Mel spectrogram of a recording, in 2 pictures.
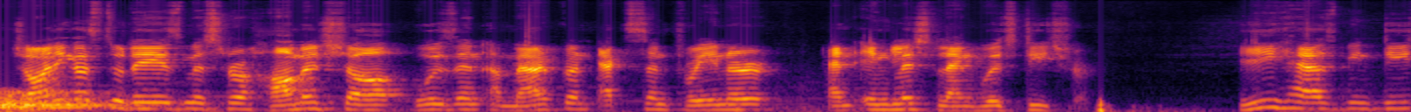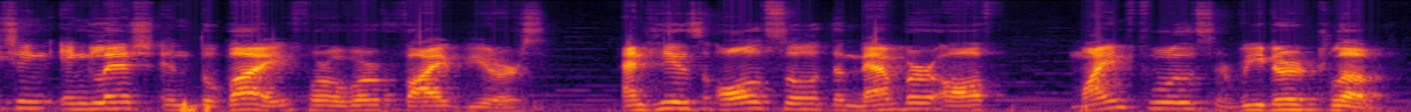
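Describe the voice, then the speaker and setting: A man's voice: on the high side, normal speed, bright, forceful tone, soft background music, rough recording. A man hosting a podcast, introducing a guest and asking questions in a formal way with hesitant fillers. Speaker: podcast host.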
